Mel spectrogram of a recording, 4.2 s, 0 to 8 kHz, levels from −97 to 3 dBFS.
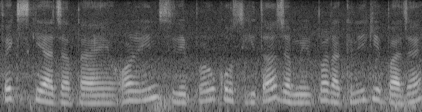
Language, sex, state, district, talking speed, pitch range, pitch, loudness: Hindi, female, Jharkhand, Jamtara, 215 wpm, 175-230 Hz, 195 Hz, -32 LUFS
